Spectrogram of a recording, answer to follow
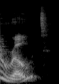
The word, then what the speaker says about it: wrote: She wrote, the W is silent.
